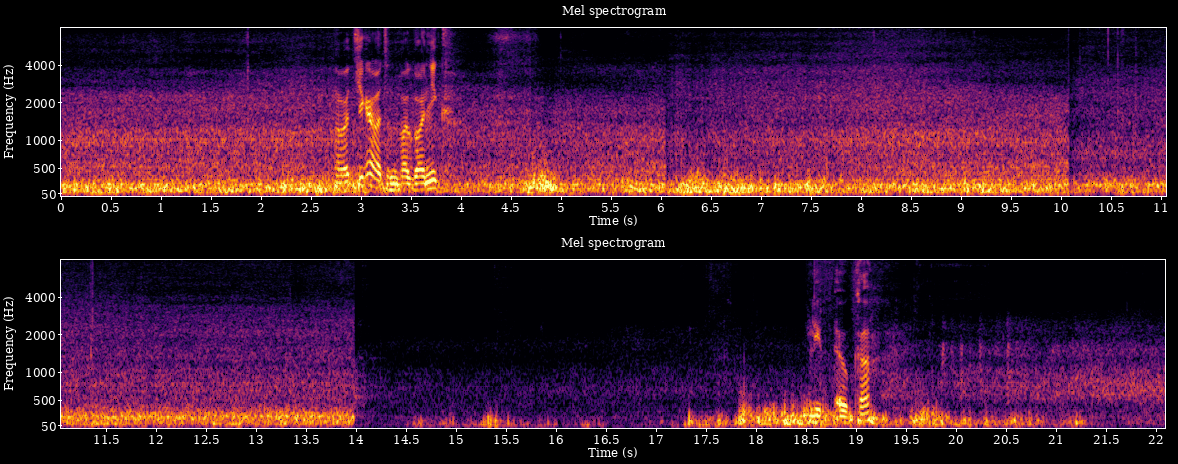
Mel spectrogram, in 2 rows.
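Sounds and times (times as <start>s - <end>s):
train wheels rumbling on rails: 0.0s - 14.2s, 17.3s - 22.0s.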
